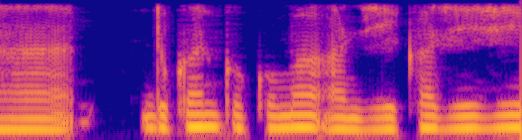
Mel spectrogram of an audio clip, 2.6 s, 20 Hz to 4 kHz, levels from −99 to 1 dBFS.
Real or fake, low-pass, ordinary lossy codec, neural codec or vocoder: real; 3.6 kHz; none; none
